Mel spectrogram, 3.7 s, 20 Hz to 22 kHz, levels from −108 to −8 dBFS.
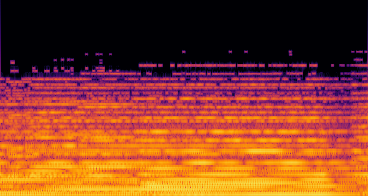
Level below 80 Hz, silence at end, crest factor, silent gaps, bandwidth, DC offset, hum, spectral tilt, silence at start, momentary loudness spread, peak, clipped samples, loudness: -24 dBFS; 0 s; 12 dB; none; 6 kHz; under 0.1%; none; -6 dB/octave; 0 s; 3 LU; -4 dBFS; under 0.1%; -18 LUFS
